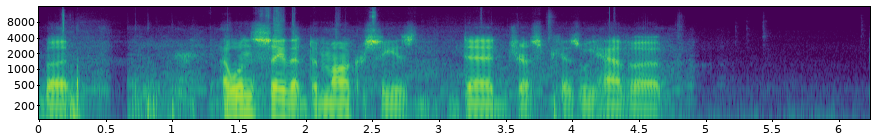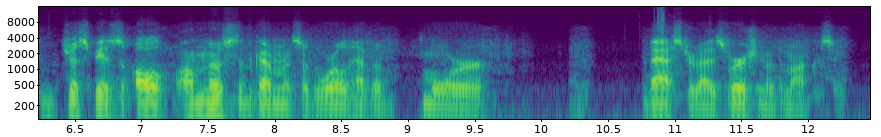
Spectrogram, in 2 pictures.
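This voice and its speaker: Long, frequent pauses break up speech at a moderate pace with fairly even intonation. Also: man, fairly low pitch for a man. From US South. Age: 20s. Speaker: caller. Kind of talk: casual debate.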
